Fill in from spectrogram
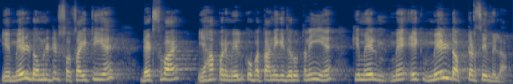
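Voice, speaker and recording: A man's voice: high-pitched, normal speed, in a large hall. A male English grammar teacher gives a classroom lecture in Hindi mixed with English. He keeps repeating answers and checking in with short tag questions. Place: coaching classroom.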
